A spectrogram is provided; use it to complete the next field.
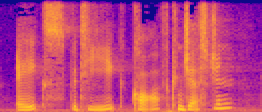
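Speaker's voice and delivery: plain reading voice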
